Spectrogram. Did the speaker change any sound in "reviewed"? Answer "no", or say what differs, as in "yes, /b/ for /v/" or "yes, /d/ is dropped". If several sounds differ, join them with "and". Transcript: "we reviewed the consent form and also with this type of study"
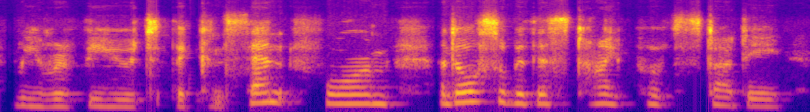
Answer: no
